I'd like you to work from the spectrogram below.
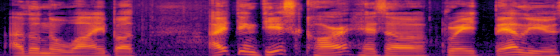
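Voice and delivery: ordinary talk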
